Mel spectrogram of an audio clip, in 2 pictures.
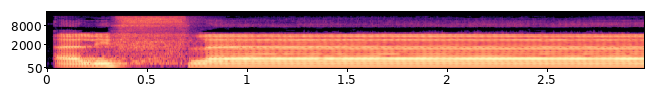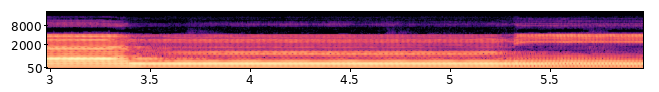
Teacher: Tidak rapat dari awal, tetapi mi panjang dulu selama 6 harokat panjangnya, kemudian baru bibir rapat ataupun nutup. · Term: mim sukun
